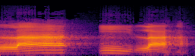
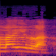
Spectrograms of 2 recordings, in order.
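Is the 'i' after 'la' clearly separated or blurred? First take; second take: clearly separated; blurred. First: The i is clearly separated with a glottal stop. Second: The i is blurred into the la, like laila. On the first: It is the proper words of remembrance. The speaker calls it right. "I yang jelas" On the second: It sounds like the word for night. The speaker calls it wrong. "bukan la ilaha"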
